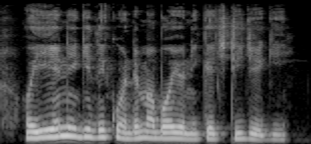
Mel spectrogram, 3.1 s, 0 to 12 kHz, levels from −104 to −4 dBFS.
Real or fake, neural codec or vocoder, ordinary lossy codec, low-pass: real; none; none; 10.8 kHz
